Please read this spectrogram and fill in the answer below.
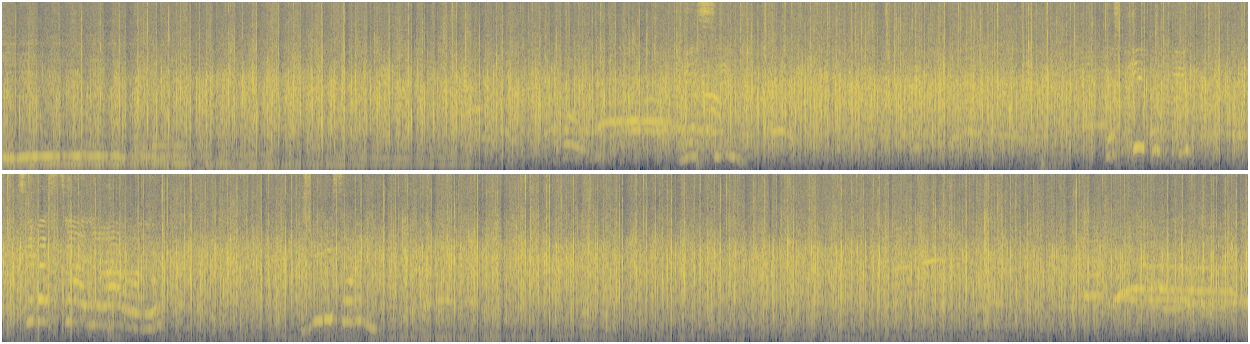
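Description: Live audience applauding steadily at the end of a song, with scattered shouts from the crowd. The band's last bass and guitar notes die away in the first few seconds.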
